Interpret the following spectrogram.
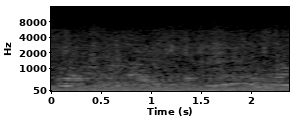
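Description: Near silence: faint background hiss.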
